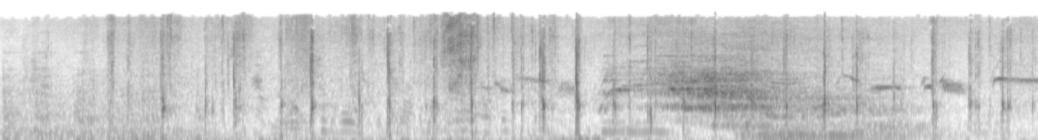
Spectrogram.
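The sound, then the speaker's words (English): Hooves clip-clop in a steady, uneven series of sharp knocks, then a horse at the Riding for the Disabled Association of Ireland in Carlow lets out a drawn-out whinny partway through, with faint voices murmuring in the background. “a charity which provides the chance for people with physical or intellectual disabilities to spend time with horses”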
